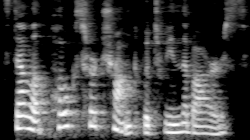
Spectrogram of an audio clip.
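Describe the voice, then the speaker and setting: A woman teacher reading a storybook aloud to her class with expressive narration. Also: fairly low pitch, measured pace.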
